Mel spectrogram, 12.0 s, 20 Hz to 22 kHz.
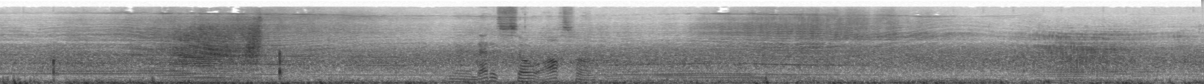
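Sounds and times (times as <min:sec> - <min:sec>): distant model helicopter rotor whine: 0:00.0 - 0:12.0
wind buffeting microphone: 0:00.0 - 0:12.0.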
